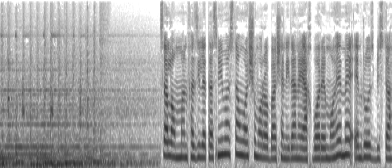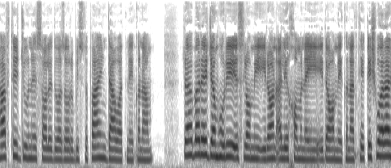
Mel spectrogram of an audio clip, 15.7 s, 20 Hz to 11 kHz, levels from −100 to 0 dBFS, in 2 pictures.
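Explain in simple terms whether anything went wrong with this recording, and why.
Nothing went wrong with this audio; there are no faults to point to anywhere in it.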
